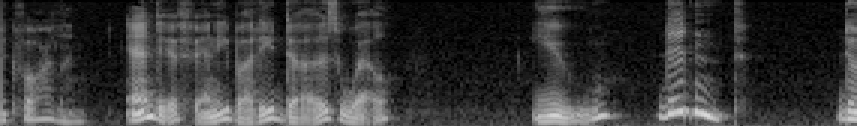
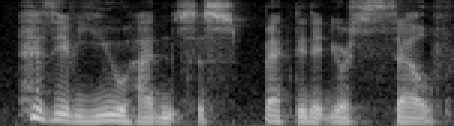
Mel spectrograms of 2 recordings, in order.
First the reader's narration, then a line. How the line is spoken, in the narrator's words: sneered the other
